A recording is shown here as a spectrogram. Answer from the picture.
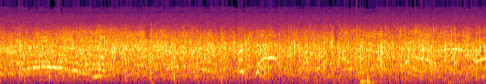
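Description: Television studio audience applauding steadily, with voices calling out over the clapping.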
